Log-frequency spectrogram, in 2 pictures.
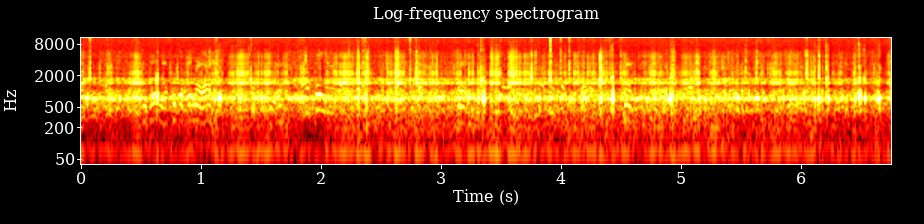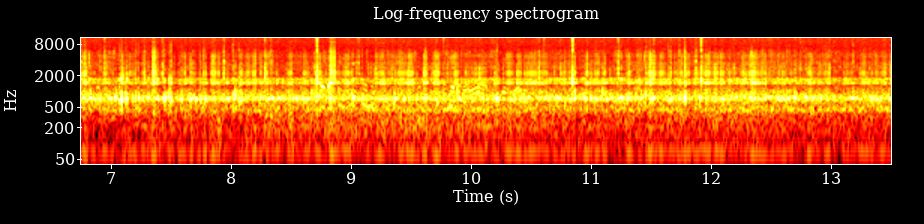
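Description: Bicycle tyres roll and crunch over a gravel track.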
